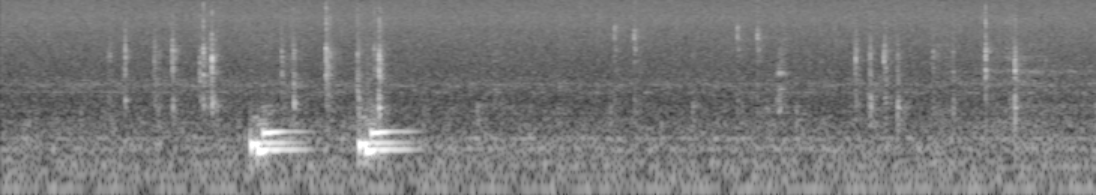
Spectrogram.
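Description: Irregular keystrokes and clicks on a computer keyboard, with two short pitched tones about two seconds in, a little apart, louder than the typing.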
